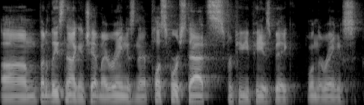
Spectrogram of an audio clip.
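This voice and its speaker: A man's voice: sits low, little pitch movement, brisk, a bit bright. A man talking casually as a guest on a gaming podcast, using informal gamer slang.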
